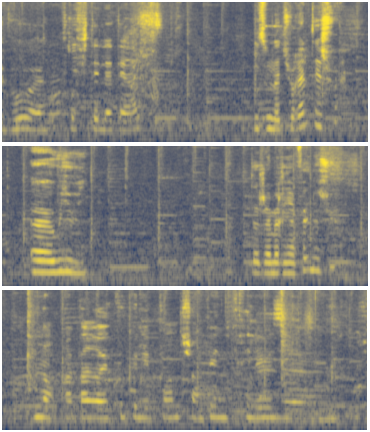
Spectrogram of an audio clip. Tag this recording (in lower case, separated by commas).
music, speech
